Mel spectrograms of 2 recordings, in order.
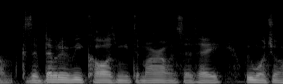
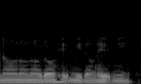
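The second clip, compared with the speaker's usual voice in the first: put-on pleading voice. Retelling a wrestling finish where one wrestler pleads with another: imitating a plea. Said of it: "is pleading with Cody".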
